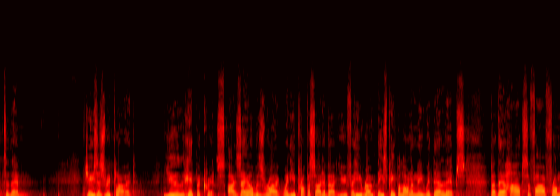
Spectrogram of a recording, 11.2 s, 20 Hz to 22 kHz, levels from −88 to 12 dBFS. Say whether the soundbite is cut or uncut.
uncut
